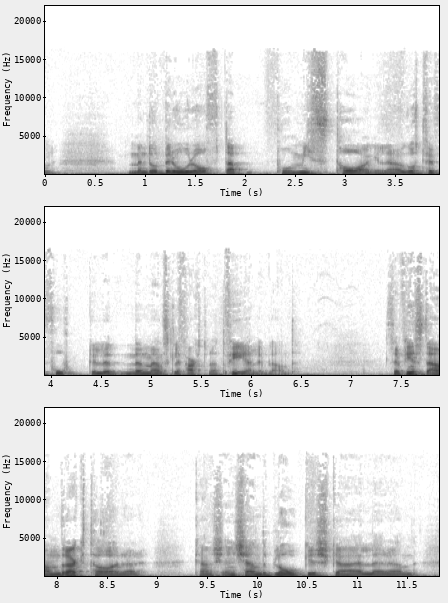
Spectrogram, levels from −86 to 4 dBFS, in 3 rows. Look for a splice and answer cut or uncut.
cut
